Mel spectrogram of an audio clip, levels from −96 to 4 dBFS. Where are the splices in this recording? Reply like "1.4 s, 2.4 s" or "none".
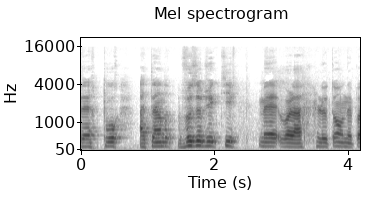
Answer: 2.5 s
